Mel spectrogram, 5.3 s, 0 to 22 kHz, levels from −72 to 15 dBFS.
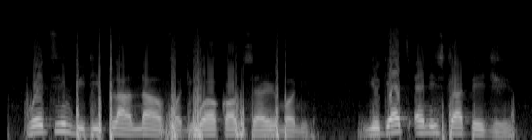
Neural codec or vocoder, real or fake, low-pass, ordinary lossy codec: none; real; 10.8 kHz; none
